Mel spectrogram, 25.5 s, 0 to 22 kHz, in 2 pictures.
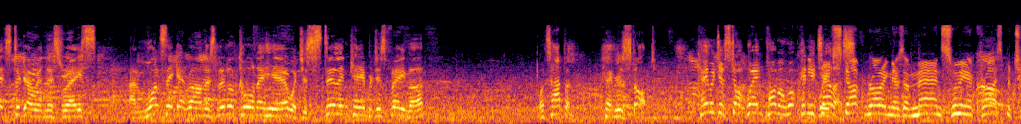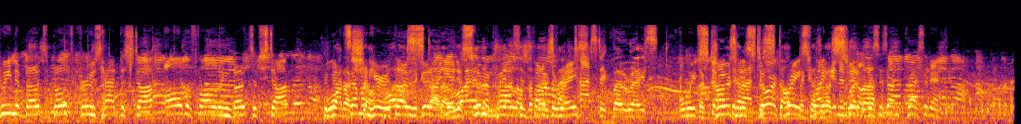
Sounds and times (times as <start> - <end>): Speech: 0.0 - 5.3, 6.7 - 25.5.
